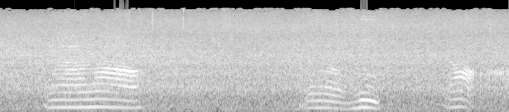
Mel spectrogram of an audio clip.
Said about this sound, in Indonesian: Hujan lagi nih. Iya. Hujannya gede nggak? Iya gede nih.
